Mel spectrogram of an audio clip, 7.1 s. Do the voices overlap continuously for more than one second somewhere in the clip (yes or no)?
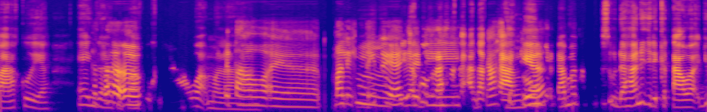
yes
